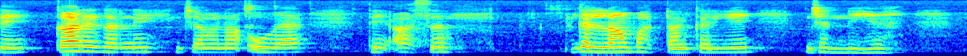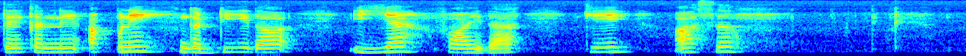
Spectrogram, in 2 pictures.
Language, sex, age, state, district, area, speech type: Dogri, female, 30-45, Jammu and Kashmir, Samba, urban, spontaneous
